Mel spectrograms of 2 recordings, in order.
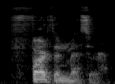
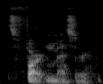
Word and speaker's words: Fahrtenmesser: very excited to get their hands on the Fahrtenmesser. No, I'm not kidding. That is what they're called. It translates to sheath knife. In English, it's Fahrtenmesser.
